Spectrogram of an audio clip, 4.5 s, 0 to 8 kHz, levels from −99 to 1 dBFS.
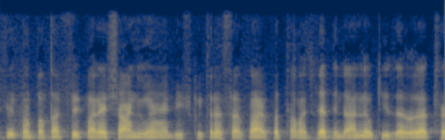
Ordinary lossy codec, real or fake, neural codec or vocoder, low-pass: none; fake; codec, 16 kHz, 1 kbps, FunCodec, trained on LibriTTS, 50 frames a second; 7.2 kHz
